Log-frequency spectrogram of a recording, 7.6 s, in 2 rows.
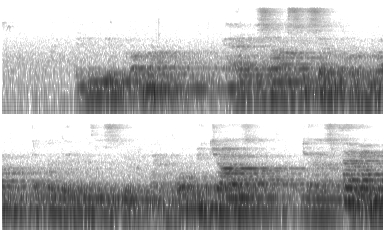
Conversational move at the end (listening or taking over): listening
